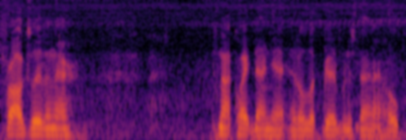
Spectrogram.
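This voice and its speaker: A man's voice: medium pitch, flat delivery, normal speed, darkish tone. Man giving casual outdoor tour, noisy background. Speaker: property owner giving a tour. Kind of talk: casual property tour narration. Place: outdoors on wooded rural land. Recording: clear outdoor background noise, insects.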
